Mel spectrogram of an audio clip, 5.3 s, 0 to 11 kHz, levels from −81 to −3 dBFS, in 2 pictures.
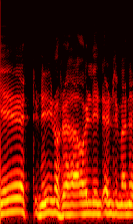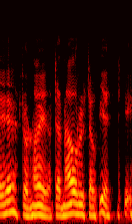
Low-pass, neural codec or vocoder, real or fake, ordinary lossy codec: none; none; real; none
